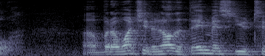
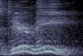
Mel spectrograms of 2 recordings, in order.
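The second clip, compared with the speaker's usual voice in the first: fretting mouse; 7 semitones higher than usual. Acted. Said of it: "Mouse frets".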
